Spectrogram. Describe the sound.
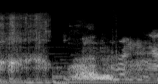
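A voice imitates a man's loud snoring: harsh, rasping low-pitched rumbles, one breathy snort giving way to a longer gravelly drawn-out snore, loud and continuous with no other talking.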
